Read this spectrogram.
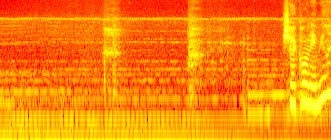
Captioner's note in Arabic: بيكي غاسبس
